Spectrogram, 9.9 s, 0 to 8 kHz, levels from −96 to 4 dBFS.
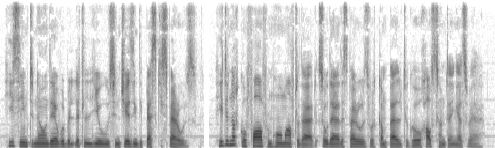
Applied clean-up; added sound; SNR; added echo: none; none; none; none.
